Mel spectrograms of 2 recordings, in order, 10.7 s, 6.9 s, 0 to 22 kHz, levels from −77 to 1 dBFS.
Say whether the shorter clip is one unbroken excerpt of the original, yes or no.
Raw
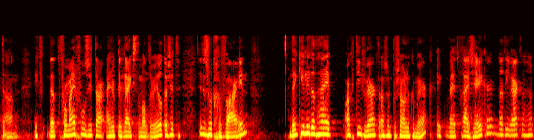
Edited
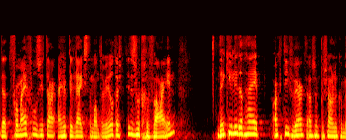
no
